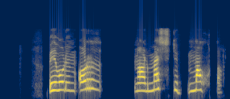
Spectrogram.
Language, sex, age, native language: Icelandic, male, 8, Icelandic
